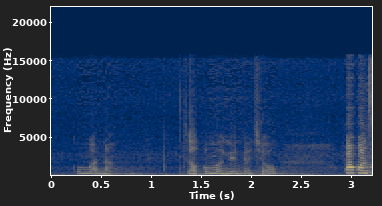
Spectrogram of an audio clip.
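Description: A young girl answers in a soft voice.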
